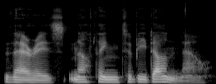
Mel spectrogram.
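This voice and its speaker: Male meditation guide, calm and soothing, low register, very slow with long pauses.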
